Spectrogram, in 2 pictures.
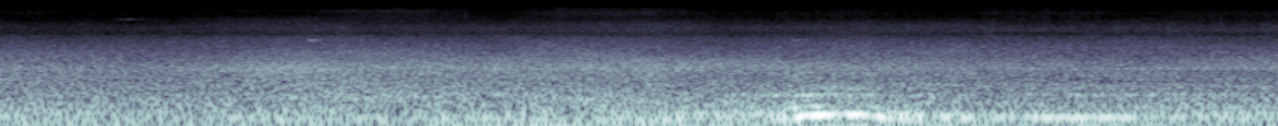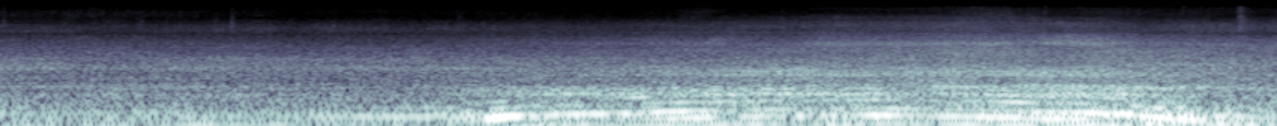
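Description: Road traffic on a city street: cars and trucks passing with their engines running. It swells louder as vehicles go by about five seconds in and again over the last four seconds.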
